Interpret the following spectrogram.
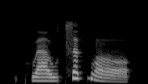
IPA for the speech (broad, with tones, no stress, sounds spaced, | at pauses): kʷʰ aː˨ w t͡s ɐ˥ k̚ w ɔː˨˩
